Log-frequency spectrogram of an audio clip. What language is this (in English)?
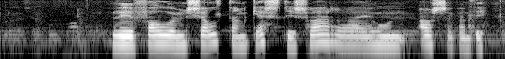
Icelandic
